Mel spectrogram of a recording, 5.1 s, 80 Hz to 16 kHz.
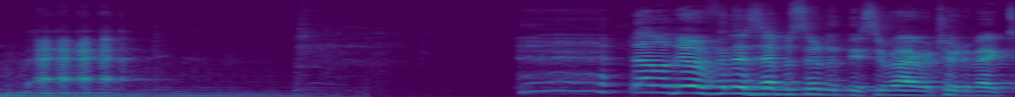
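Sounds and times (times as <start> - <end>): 
goat bleating: 0.1 - 0.9
speech: 3.4 - 5.0.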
